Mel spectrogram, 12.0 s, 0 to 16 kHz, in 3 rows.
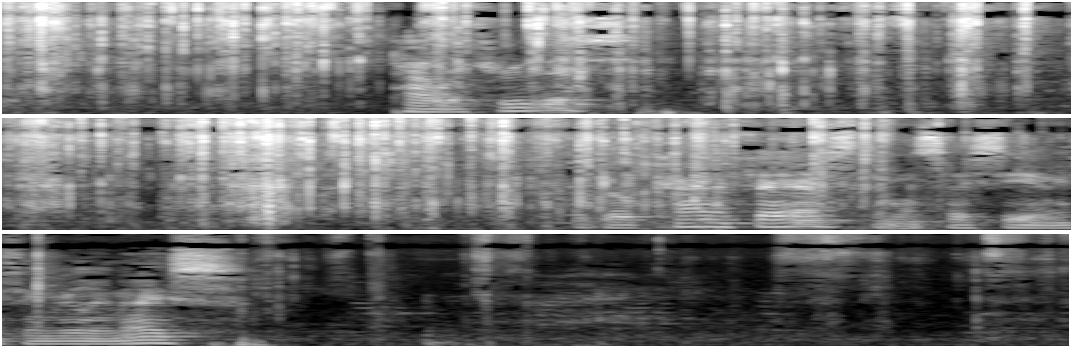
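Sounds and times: foil wrapper crinkling and tearing: 0:00.0 - 0:08.2.

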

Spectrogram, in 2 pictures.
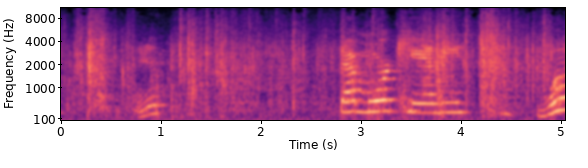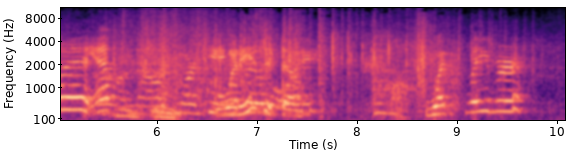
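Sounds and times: plastic packaging crinkling: 0:00.0 - 0:10.0
child's voice: 0:04.8 - 0:07.6.

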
